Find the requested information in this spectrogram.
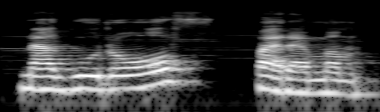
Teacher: For example, Naguroho Paramam, we chant it as Nagurof Paramam. We don't chant the Visarga completely. That is Upadhmaniya.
